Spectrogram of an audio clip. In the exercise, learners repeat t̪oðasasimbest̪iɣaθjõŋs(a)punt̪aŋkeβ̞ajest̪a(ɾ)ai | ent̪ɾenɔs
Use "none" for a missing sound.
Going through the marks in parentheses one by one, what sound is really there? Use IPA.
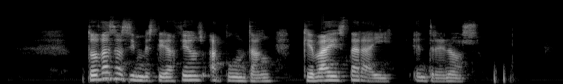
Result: a, ɾ

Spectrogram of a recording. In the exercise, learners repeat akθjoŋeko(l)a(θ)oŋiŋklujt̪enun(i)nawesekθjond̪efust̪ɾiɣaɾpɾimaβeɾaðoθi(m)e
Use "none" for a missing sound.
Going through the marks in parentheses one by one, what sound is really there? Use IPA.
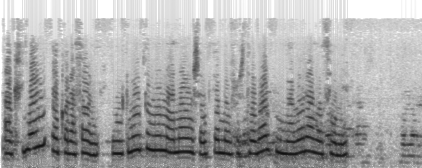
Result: ɾ, θ, a, n

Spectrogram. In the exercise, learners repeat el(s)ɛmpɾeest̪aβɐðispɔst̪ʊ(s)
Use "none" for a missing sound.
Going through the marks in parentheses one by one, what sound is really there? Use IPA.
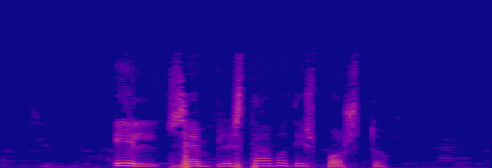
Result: s, none

